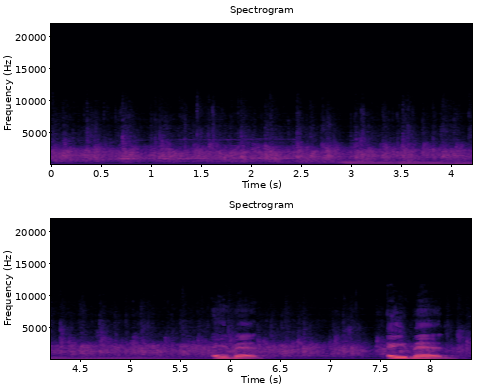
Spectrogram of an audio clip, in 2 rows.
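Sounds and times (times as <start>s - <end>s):
large crowd applauding: 0.0s - 8.4s
low sustained organ or keyboard chord: 2.9s - 7.4s
speech: 5.8s - 6.5s, 7.6s - 8.4s.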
